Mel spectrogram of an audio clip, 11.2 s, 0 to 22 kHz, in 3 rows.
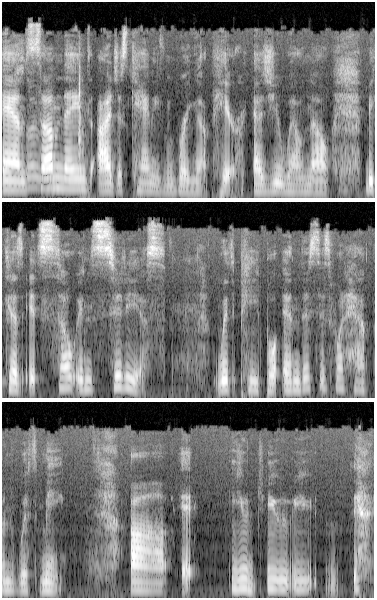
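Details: Adult man who reports recovering from multiple sclerosis, first diagnosed in 1988, with neurogenic stuttering and other disfluencies.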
